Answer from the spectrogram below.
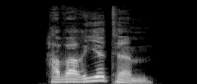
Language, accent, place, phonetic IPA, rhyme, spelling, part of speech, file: German, Germany, Berlin, [havaˈʁiːɐ̯təm], -iːɐ̯təm, havariertem, adjective, De-havariertem.ogg
- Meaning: strong dative masculine/neuter singular of havariert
